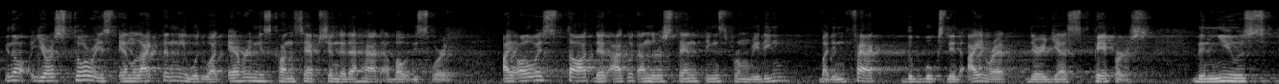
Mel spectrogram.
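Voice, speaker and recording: A man's voice: medium pitch, a bit bright, slight background noise. A man with an Indonesian accent, giving an earnest, grateful commencement speech with light humor in a large hall. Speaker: graduation speaker. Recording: echoey hall with crowd.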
